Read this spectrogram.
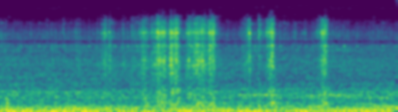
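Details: Fiat Argo gearbox: steady low rumble with scraping metallic rasping bursts, like a chain dragging over aluminum; gearbox noise, cause unclear.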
